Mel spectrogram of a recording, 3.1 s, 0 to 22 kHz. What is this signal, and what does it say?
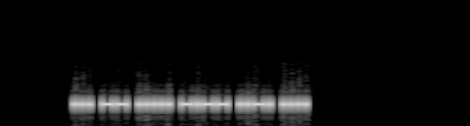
Morse code, heard as a keyed tone, about 51 wpm, 700 Hz. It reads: SM5YFH
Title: DXCC-100 Call Signs - 6 Characters - Repeated 2x - 50wpm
